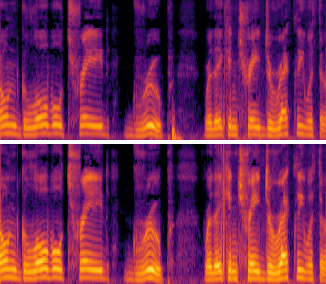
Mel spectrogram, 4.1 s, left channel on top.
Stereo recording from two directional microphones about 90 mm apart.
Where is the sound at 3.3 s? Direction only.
30° right (ahead or behind).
